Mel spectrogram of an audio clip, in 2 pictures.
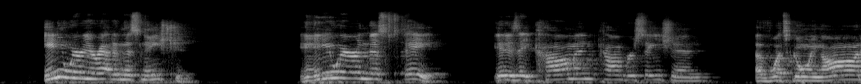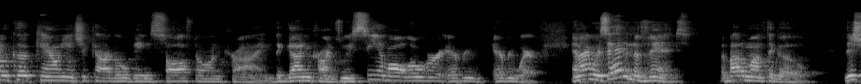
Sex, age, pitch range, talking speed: male, 40-59, 130-185 Hz, 165 wpm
